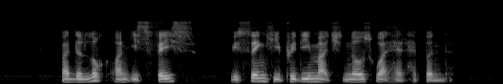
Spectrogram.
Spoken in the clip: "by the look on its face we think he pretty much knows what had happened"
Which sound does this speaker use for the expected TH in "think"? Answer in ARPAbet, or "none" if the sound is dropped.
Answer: S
